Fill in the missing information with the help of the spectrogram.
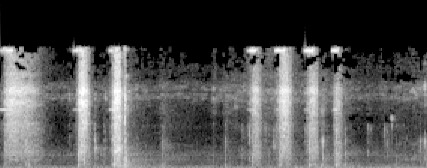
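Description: Cordless drill/driver driving a self-tapping wood screw through a cut wine cork into the ergometer's steel shaft, in several short bursts.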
